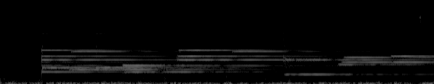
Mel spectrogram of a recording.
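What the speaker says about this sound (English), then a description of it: "You ring the bell." A bell is rung in the video game Quest for Infamy, several clear ringing tones struck one after another with sustained overlapping resonance over a quiet background.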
